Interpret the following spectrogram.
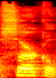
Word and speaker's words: Cirkul: and there it is Circle C i r k Circle that's how they spell it okay so check them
